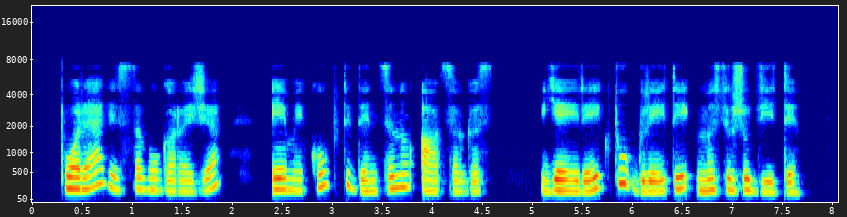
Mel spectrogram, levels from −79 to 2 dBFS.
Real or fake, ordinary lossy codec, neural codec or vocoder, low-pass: fake; AAC, 32 kbps; codec, 16 kHz, 0.9 kbps, LongCat-Audio-Codec; 7.2 kHz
